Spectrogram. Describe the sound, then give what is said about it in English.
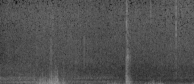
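Strong wind buffets a microphone outdoors on a very windy day in Houston, a continuous low rumbling roar with gusty surges, heaviest near the start and with another sharp gust midway. “Excuse the wind, you guys. It's very windy out right now.”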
